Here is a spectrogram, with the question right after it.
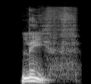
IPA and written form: liːf (leaf)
